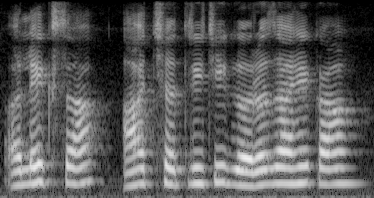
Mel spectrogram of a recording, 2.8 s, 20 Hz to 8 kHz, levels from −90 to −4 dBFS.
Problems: none marked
